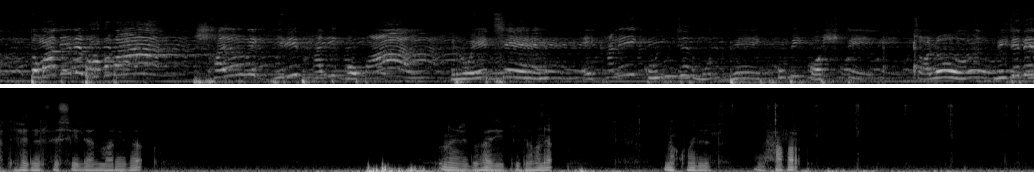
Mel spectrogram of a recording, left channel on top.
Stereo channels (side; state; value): both; different; correlation -0.01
